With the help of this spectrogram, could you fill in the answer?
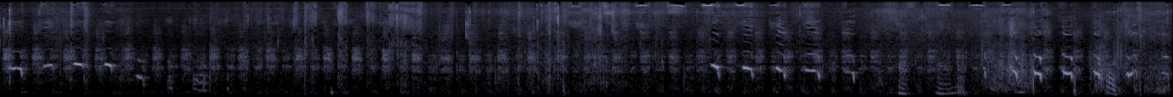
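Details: Young Shiloh Shepherd puppies from Totem Shilohs whining in short high squeaky bursts, several quick whimpers in a row at the start, middle and end, over steady rustling and movement.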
